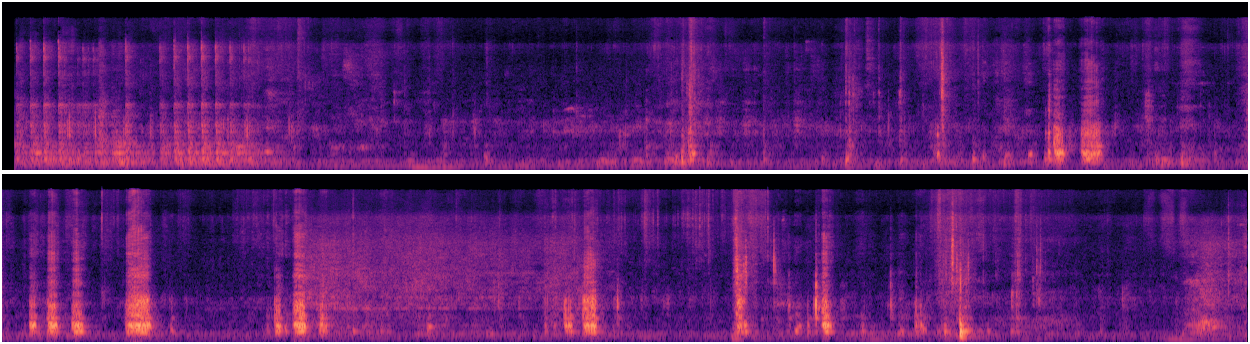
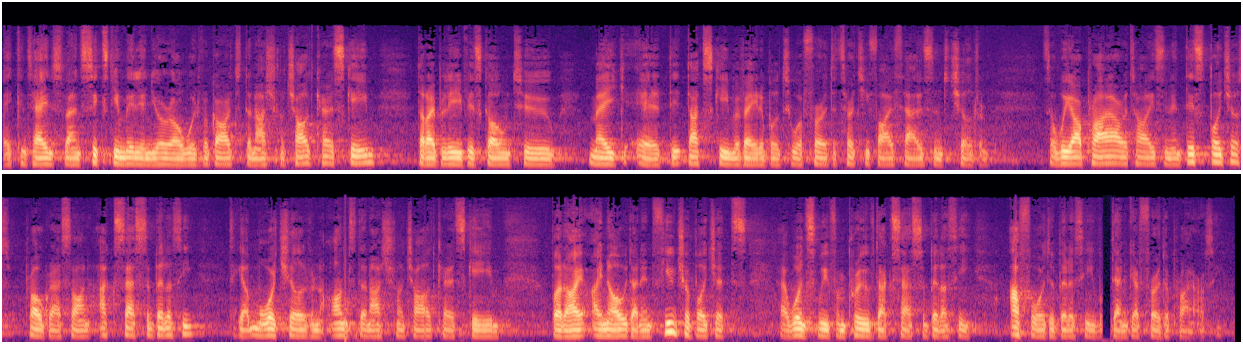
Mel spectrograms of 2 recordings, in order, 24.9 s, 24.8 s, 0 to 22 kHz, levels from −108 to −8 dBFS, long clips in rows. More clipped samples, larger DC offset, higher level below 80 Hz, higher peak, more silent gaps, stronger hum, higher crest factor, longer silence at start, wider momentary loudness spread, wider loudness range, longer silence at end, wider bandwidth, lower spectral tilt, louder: neither; neither; second, -70 dBFS vs -60 dBFS; second, -14 dBFS vs 0 dBFS; neither; neither; first, 28 dB vs 22 dB; first, 0.15 s vs 0 s; first, 25 LU vs 11 LU; first, 13 LU vs 3 LU; second, 0 s vs 0.2 s; first, 16 kHz vs 13.5 kHz; about the same, -4.5 dB/octave vs -5.5 dB/octave; second, -40 LUFS vs -22 LUFS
